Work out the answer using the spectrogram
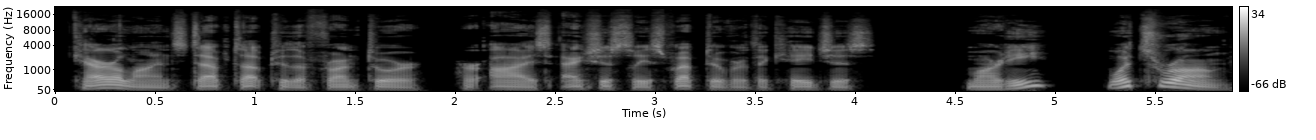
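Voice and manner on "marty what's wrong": high, drawn-out questioning; demanding. A narrator's reading. Manager arriving at the shelter, demanding. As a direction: slowly demand an answer, pitch raised. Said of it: "she demanded".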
